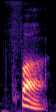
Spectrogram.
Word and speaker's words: pho: pho yeah Pho with is pronounced fur their soup it's like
